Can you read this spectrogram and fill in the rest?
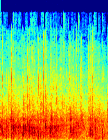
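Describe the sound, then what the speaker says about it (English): An audience at a DisruptHR speech breaks into applause, a dense, steady wash of many hands clapping for a brief moment with no pauses. "can you have a round of applause for..."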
